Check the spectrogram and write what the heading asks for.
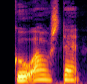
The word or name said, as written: gåafstand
